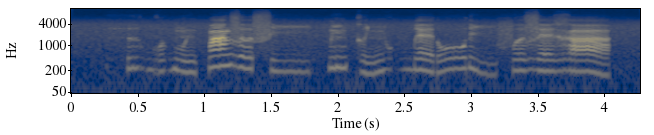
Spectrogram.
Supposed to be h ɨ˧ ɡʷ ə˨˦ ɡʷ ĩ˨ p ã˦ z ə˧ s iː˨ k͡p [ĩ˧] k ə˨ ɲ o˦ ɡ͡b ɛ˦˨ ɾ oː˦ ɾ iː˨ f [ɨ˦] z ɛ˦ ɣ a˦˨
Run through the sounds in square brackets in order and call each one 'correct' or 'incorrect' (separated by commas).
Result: correct, incorrect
